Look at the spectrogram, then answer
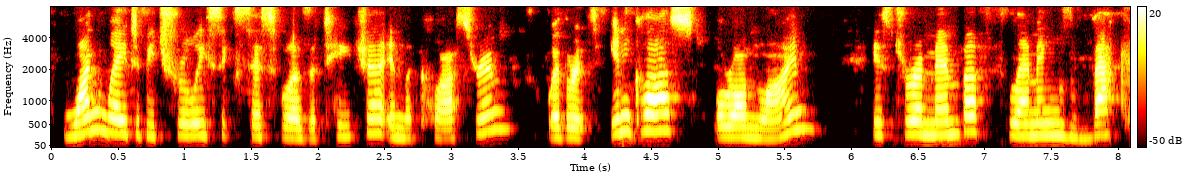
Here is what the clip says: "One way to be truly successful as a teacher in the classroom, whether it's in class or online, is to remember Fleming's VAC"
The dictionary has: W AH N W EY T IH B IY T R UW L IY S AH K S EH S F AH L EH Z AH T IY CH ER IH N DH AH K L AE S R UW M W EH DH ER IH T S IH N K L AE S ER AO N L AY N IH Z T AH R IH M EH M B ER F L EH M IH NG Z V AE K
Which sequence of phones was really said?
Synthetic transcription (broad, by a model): W AH N W EY T IH B IY T R UW L IY S AH K S EH S F AH L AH Z AH T IY CH ER IH N DH AH K L AE S R UW M W EH DH ER IH T S IH N K L AE S ER AO N L AY N IH Z T AH R IH M EH M B ER F L EH M IH NG Z V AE K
